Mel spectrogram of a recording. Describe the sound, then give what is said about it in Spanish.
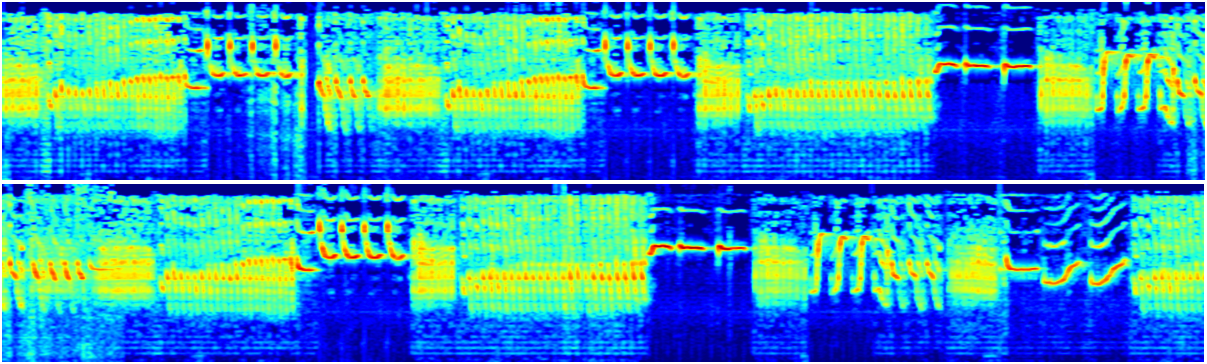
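Goldfinch singing, with long runs of bright twittering trills and chirps broken by short pauses, sustained and fairly loud, with no voices. “Y con el sonido del jilguero,”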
